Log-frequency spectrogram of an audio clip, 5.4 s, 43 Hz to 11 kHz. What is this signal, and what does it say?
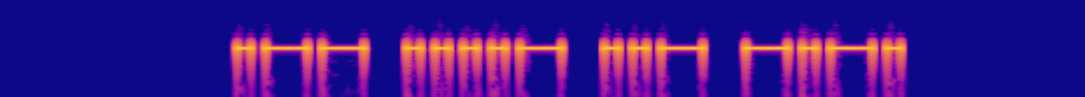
Morse code, heard as a keyed tone, about 17 wpm, 700 Hz. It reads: W4UC
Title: USA Call Signs - 4 Characters - 2x Character Spacing - 17wpm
